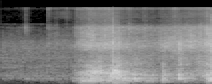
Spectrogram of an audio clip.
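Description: Scraping and rubbing noise from a white plastic chair being moved over the floor. It starts under a second in and keeps going.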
